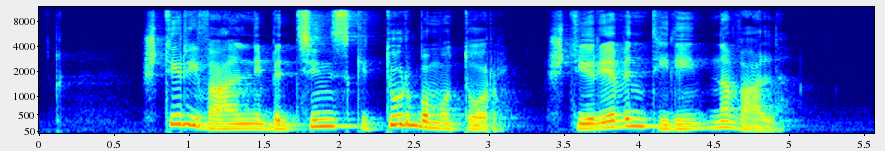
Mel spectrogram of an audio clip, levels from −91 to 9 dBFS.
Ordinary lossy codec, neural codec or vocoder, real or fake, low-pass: none; none; real; 10.8 kHz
